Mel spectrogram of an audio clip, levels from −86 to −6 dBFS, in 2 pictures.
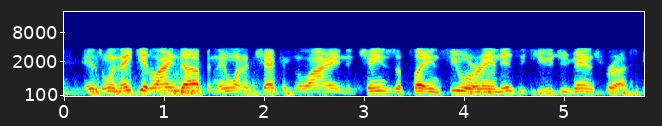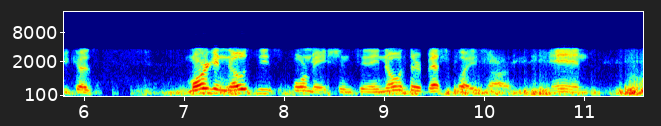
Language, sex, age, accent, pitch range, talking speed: English, male, 40-59, American, 135-200 Hz, 220 wpm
